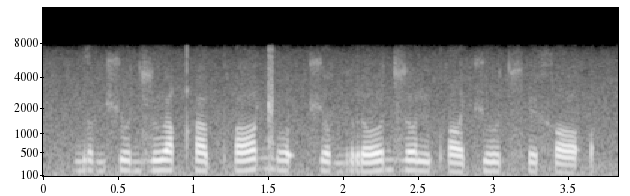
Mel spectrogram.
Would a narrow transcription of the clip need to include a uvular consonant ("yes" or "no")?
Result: yes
